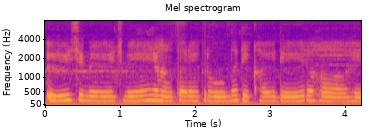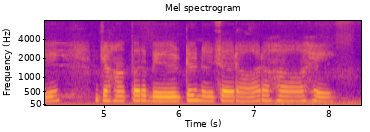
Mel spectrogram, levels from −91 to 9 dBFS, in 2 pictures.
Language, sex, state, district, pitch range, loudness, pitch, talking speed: Hindi, female, Rajasthan, Jaipur, 155-175 Hz, -16 LUFS, 165 Hz, 130 wpm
